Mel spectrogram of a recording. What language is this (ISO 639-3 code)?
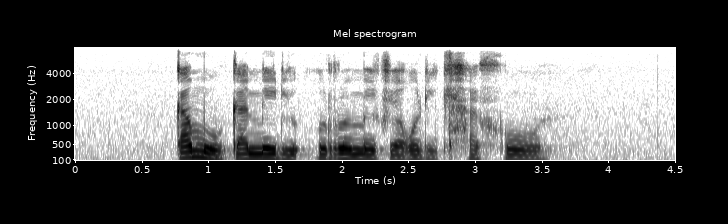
nso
